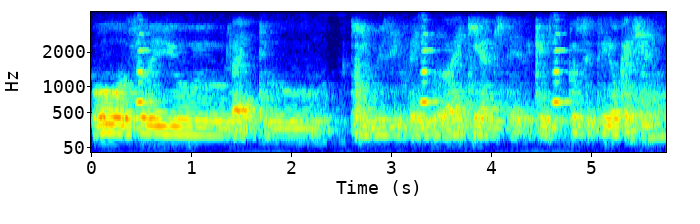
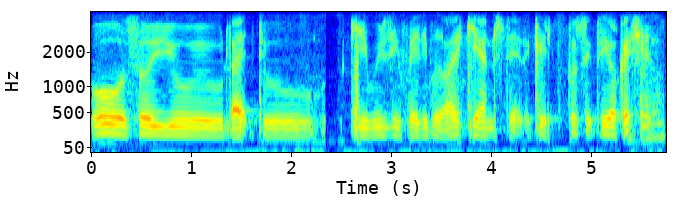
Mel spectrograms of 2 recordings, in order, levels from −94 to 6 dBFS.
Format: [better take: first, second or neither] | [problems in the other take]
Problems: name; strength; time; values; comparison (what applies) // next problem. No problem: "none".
second | background sound (Wind instrument, woodwind instrument); 5 dB below the speech // room echo; dies away in 0.8 s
